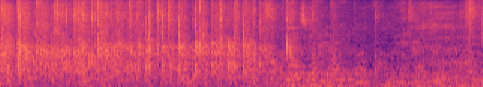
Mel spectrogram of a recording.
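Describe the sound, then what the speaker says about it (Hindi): Audience clapping to welcome a guest at a radio show launch event, a continuous crowd patter that gradually fades toward the end, with talking beneath it. "तालियों के साथ पद्मा जी का स्वागत कीजिए।"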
